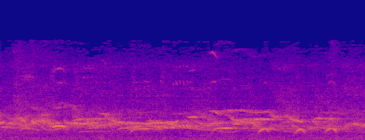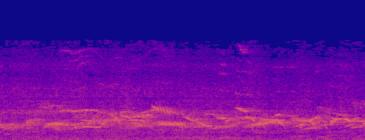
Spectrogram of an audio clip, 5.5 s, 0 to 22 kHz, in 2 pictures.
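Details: White-rumped shama in competitive contest singing, from a 2019 compilation: dense, continuous high warbling with rapid twittering and whistled phrases that overlap without pause, over a steady hiss of background noise.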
